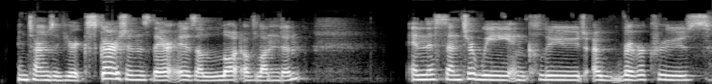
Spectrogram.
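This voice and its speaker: A woman with a Scottish accent, medium pitch and ordinary pitch variation, speaking at a fairly slow pace over a quiet background. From Scotland. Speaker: head of programmes at a language school. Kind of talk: webinar presentation. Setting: live webinar. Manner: conversational, with frequent fillers.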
